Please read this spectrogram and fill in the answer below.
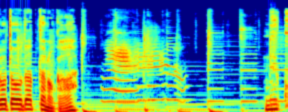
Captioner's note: meow~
